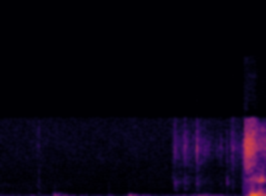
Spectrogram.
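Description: A few faint, scattered light clicks and taps during a pause, then a man's voice starts speaking loudly near the end.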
